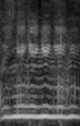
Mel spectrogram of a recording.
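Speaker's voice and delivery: high, loud, bratty mocking squeal of "gni gni".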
